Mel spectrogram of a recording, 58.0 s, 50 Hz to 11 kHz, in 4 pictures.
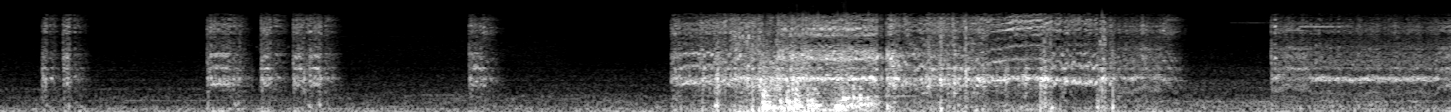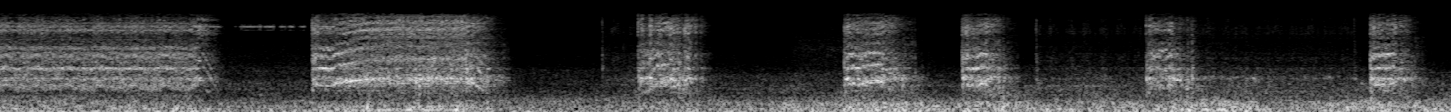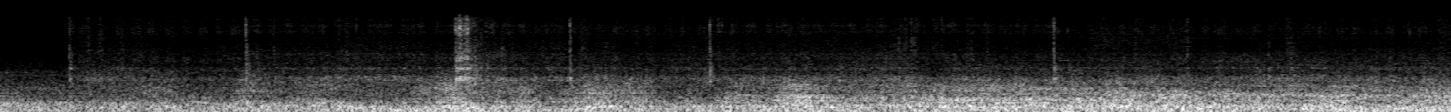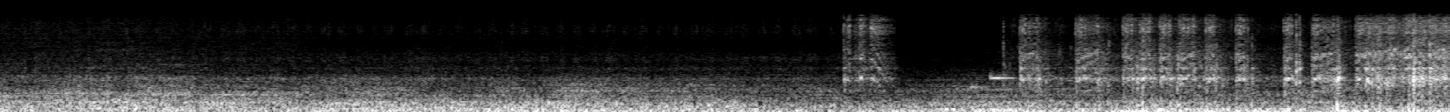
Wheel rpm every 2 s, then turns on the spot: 0, 70, 20, 140, 220, 210, 130, 230, 120, 210, 30, 50, 50, 60, 40, 40, 50, 40, 40, 40, 40, 40, 40, 40, 30, 30, 30, 110, 150.
24-28 32-34 36-38 40-50 54-56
